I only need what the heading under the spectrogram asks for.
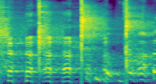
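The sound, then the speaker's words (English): Three sharp hand claps land about half a second apart, crisp, from a man clapping his hands at the streamer Speed in a video game, over a steady bed of voices talking in the background. “Speed turned around and the nigga started clapping his hands.”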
